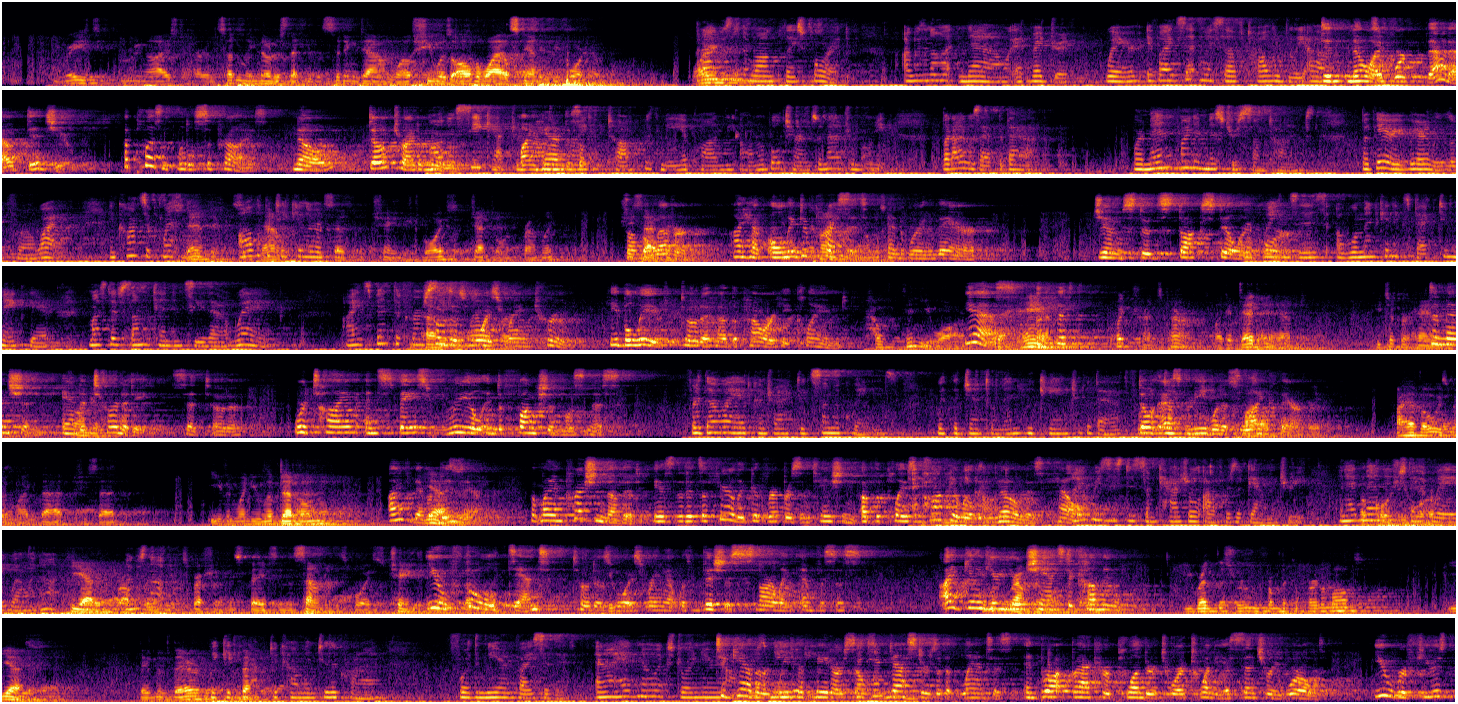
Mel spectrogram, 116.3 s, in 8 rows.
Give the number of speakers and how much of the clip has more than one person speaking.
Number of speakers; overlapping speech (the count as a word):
three, about 22%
